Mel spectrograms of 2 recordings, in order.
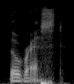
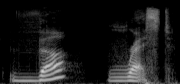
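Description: First: The word 'the' is said weakly and briefly. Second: The word 'the' is said fully and clearly. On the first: The speaker calls it right. "하면서 굉장히 약하게 뭔가 살짝만 걸리는 느낌으로" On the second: The speaker calls it wrong. "완전하게 the rest 이렇게 안 나올 거예요"

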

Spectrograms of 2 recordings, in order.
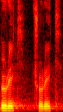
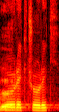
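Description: First: The ö vowel is kept short. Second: The ö vowel is drawn out long. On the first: The speaker calls it right. "Ö sesi evet. kısadır" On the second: The speaker calls it wrong. "Uzun ö sesi uzamaz. Börek, çörek değil"

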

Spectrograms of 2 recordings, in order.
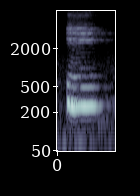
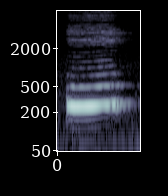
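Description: First: The vowel is short and brief. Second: The vowel is held long.

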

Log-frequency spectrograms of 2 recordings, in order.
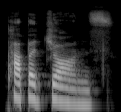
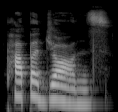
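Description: No difference in how they are said.

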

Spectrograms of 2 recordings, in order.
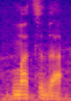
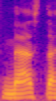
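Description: First: Mazda is said the Japanese way. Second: Mazda is said the Canadian way.

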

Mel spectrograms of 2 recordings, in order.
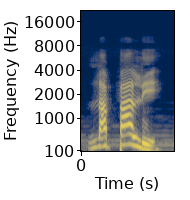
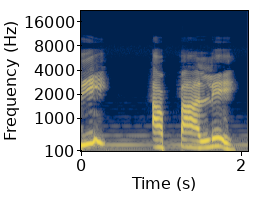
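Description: First: The pronoun is shortened to a bare "l". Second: The pronoun is said fully as "li".

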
